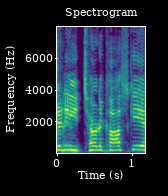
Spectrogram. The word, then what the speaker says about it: Genndy Tartakovsky: How do you say his name? Is it Genndy Tartakovsky? I never know how to pronounce it. – Genndy Tartakovsky, I think.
